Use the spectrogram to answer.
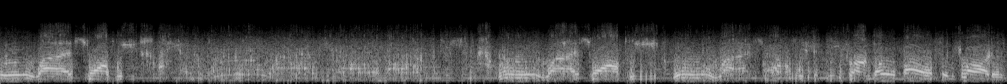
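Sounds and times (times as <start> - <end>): faint garbled radio voices: 0.0 - 10.0
radio static hiss: 0.0 - 10.0
low hum: 0.3 - 9.2.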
